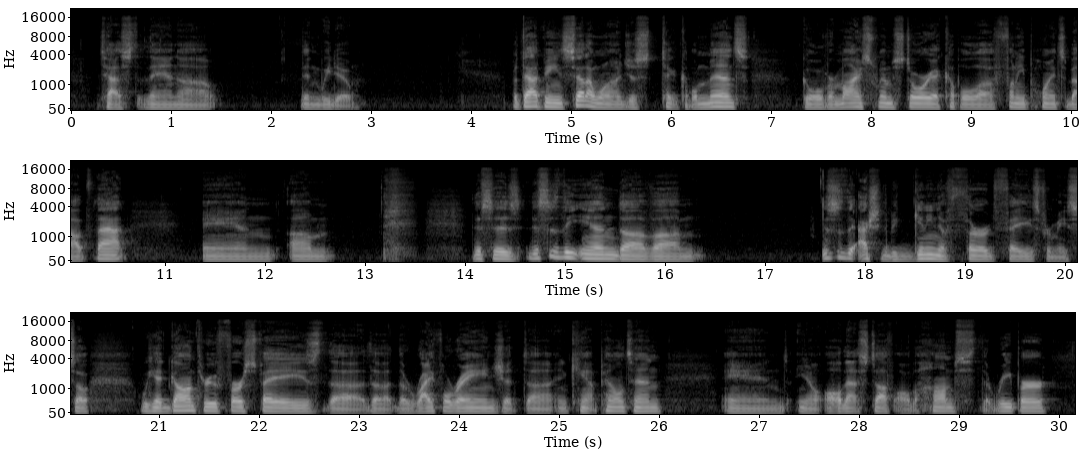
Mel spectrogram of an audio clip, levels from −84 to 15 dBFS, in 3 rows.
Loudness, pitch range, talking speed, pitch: -31 LUFS, 85-105 Hz, 155 wpm, 95 Hz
